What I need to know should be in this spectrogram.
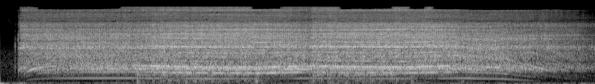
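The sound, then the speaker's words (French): Loud electric drill motor whirring steadily for about six seconds, its hum spinning up at the start and sliding down in pitch as it winds down at the end. “Une perceuse, peut-être? Oh non. Une perceuse, ça fait beaucoup plus de bruit. Écoute.”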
